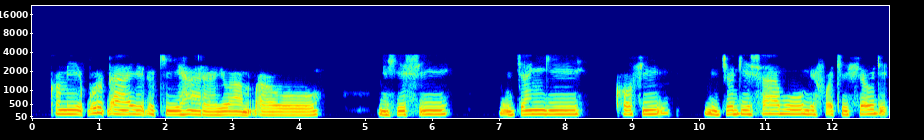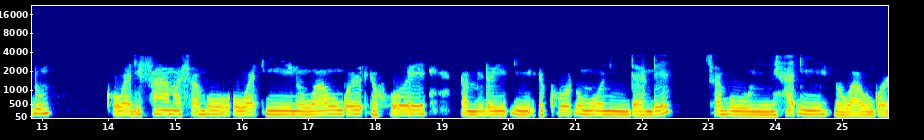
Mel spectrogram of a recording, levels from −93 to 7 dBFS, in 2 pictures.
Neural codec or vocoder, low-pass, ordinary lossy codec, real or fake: none; 3.6 kHz; AAC, 32 kbps; real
